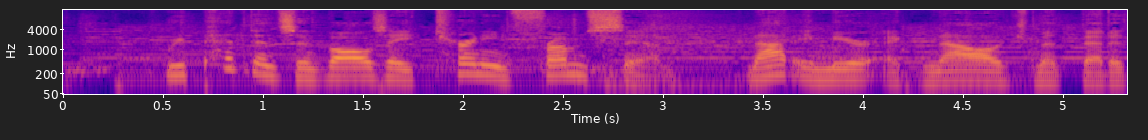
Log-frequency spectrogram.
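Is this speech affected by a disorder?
No.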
